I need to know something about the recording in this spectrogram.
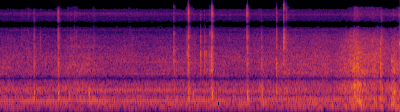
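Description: Faint steady low hum under an even hiss, with a few small soft clicks: quiet room tone.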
